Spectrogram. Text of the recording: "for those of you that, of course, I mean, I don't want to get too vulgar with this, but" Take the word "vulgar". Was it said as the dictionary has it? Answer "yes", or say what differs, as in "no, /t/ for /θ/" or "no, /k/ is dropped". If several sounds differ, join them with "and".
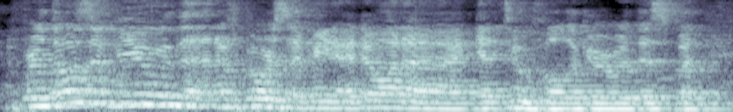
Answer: no, /f/ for /v/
